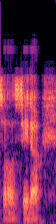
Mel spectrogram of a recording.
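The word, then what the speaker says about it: Sollecito: I think his last name is pronounced Salceto.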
